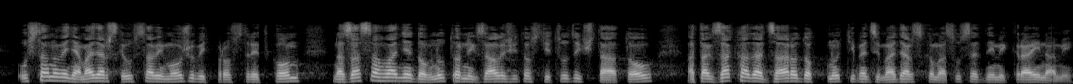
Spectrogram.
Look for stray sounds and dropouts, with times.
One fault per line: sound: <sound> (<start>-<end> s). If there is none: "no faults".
no faults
